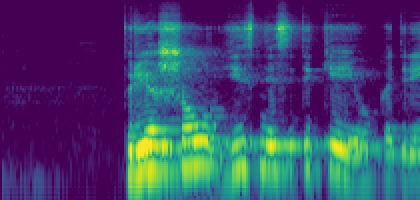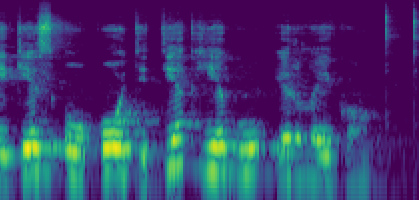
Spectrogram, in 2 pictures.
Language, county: Lithuanian, Panevėžys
